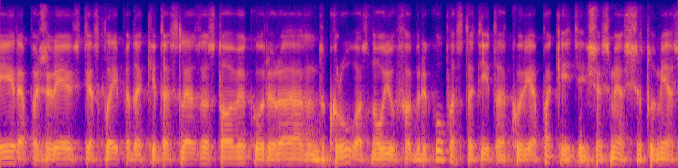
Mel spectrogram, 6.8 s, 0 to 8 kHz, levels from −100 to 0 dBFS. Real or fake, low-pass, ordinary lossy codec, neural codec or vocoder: real; 7.2 kHz; Opus, 32 kbps; none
